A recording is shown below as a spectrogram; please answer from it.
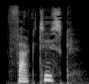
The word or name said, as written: faktisk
